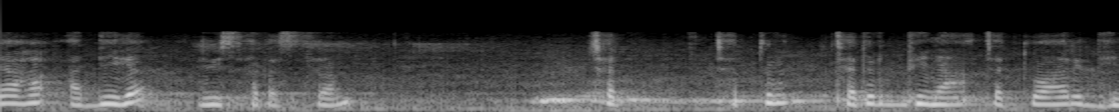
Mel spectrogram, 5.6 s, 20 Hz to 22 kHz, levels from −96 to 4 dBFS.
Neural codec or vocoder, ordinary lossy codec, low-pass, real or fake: codec, 16 kHz, 8 kbps, FreqCodec, smaller model; none; none; fake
